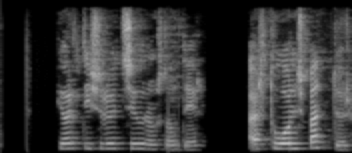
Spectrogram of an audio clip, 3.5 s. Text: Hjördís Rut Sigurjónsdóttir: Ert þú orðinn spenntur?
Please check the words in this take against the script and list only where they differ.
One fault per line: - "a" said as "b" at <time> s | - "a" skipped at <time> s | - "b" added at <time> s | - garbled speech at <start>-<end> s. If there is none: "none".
none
